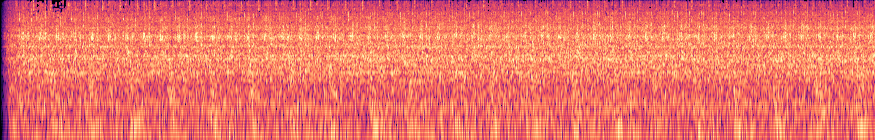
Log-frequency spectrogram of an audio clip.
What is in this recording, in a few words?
industrial motor; engines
